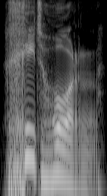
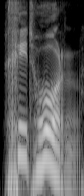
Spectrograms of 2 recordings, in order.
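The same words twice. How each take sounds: First: The stress is on the first part. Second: The stress is on the last part. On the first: "There is a light emphasis on the first part" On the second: "people who will put the emphasis on the last part"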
